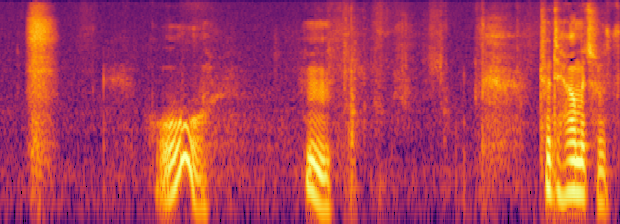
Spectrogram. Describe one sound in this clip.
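Paper rustles as pages are handled and turned.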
